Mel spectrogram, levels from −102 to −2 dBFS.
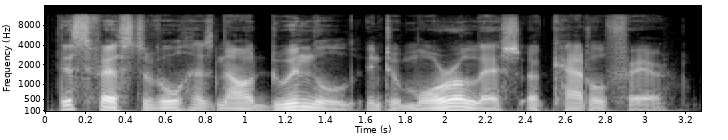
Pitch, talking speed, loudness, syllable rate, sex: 90 Hz, 220 wpm, -17 LUFS, 5.7 syllables/s, male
